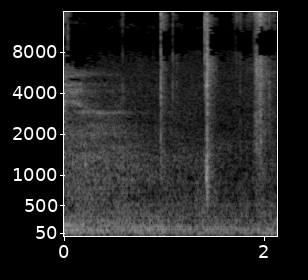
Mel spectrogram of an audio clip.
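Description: Soft handling of a roll of glue dots as a dot is peeled off, with three light ticks about a second in, the clearest about one and a half seconds in.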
